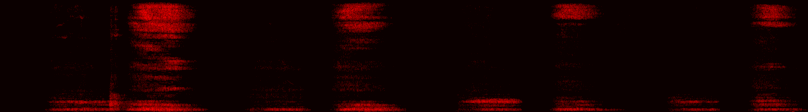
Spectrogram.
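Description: A person's quick breaths close to the microphone, about one every second, each breath cut off to dead silence before the next.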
